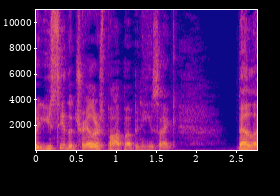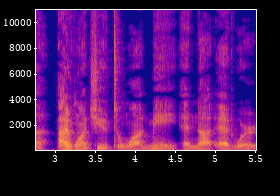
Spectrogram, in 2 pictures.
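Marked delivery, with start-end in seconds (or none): 2.5-5.5 mock emotionless line reading, slower. Mocking an actor's line to Bella in the movie trailers, imitating emotionless acting. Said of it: "There's no emotion going into this".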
